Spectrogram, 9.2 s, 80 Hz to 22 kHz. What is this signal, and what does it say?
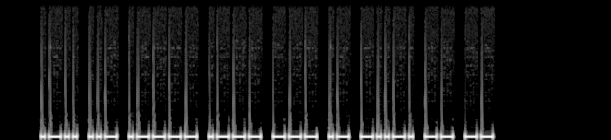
Morse code, heard as a keyed tone, about 20 wpm, 700 Hz. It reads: LU1JOA/MM
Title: Difficult Call Signs 20wpm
